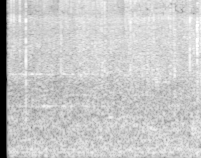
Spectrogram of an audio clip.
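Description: Metal shopping cart rolling on a concrete store floor: a steady low rumble with a few faint clicks.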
